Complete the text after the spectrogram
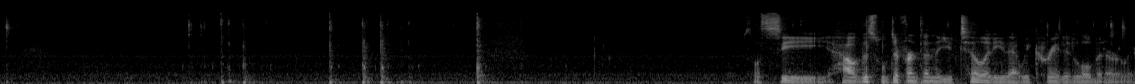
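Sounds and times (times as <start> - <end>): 
faint typing of a name on a computer keyboard: 1.8 - 4.2, 10.5 - 11.3
speech: 7.5 - 11.3.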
